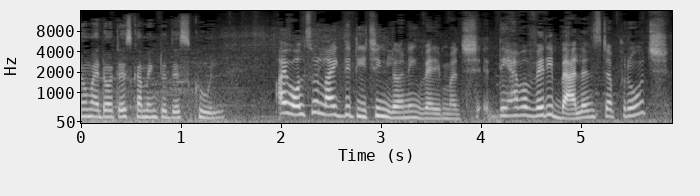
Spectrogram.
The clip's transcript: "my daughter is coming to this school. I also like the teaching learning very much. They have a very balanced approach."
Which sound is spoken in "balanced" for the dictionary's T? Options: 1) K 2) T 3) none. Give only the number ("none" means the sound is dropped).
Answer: 2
